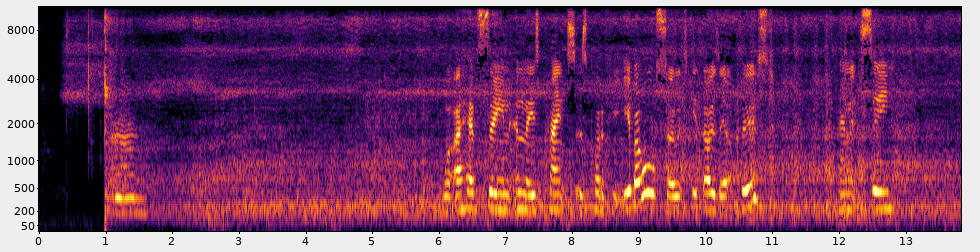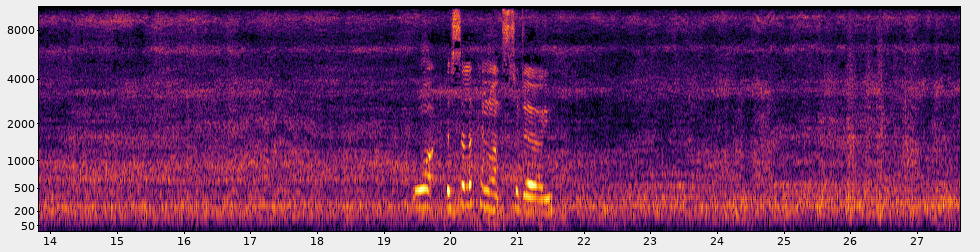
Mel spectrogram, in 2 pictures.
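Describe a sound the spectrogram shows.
A heat gun blows with a steady whooshing roar.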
